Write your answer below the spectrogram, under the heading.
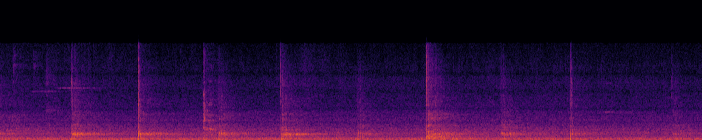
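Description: Tennis balls struck by rackets in a rally: a sharp pock roughly once a second, about nine in all, the loudest about six seconds in.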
